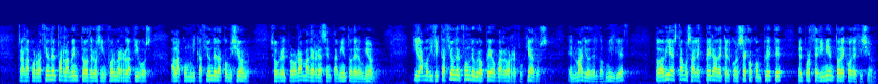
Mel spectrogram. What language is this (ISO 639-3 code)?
spa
